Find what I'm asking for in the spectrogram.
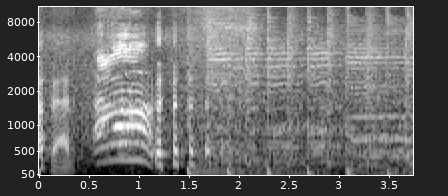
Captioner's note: laughter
